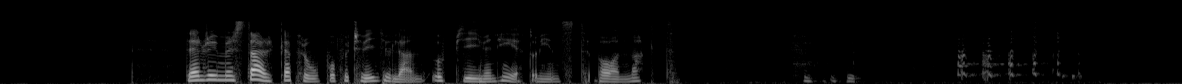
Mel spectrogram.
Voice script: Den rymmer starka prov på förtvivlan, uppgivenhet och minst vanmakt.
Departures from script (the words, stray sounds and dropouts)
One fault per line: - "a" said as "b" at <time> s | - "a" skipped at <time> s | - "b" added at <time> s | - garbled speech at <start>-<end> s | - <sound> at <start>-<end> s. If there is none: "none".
- laugh at 7.9-8.6 s
- laugh at 9.6-10.8 s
